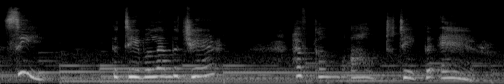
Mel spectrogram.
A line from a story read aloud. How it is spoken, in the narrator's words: everybody cried as they hastened to the side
